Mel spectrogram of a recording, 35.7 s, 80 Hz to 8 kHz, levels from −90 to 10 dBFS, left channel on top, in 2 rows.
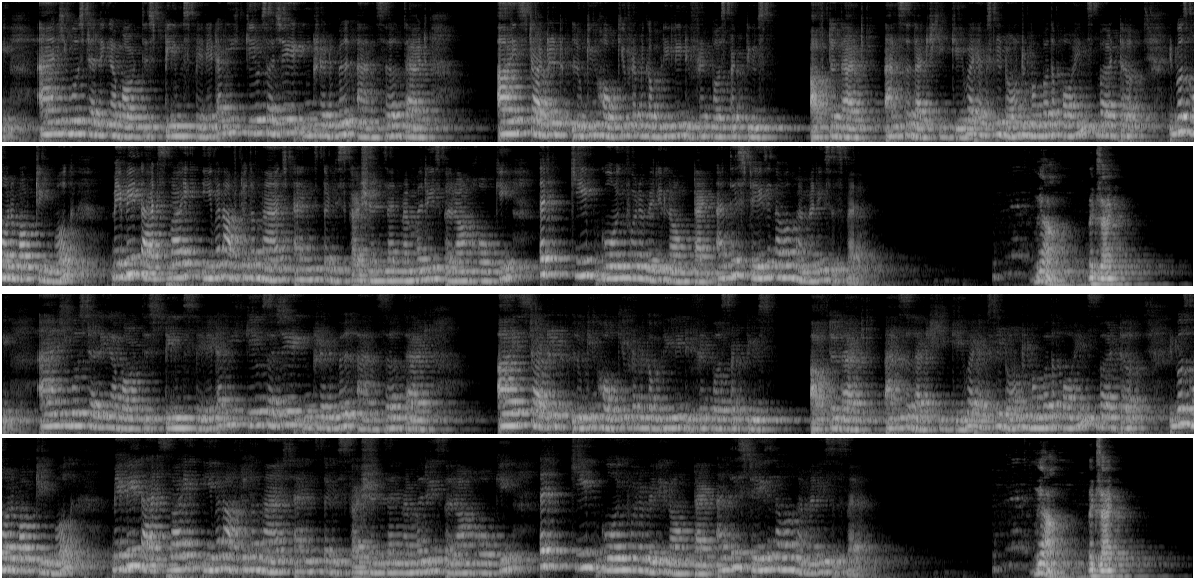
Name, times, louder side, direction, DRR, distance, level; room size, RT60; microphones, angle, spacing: voice 1, 0.0-6.7 7.4-11.4 12.1-12.9 13.2-19.2 19.5-25.5 25.9-26.1 26.4-30.7, left 1 dB, 50° left, -3 dB, 4.0 m, -28 dB
voice 2, 32.7-33.8 34.1-34.5, right 1 dB, 90° right, 1 dB, 2.0 m, -27 dB
22.5 x 15.0 x 2.8 m, 1.3 s
head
